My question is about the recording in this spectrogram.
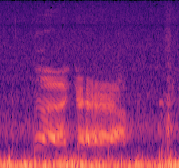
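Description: A high, wavering voice-like call in two parts, lasting about a second, over a steady low rumble.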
